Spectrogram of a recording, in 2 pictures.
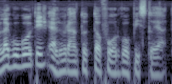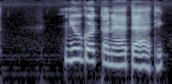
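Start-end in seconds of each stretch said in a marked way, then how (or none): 3.6-5.1 a higher, squeaky little creature voice from the dark. Acted. The hidden stranger greets Jervis from the darkness, squeaky and high. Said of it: "egy nyekergő hangot".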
